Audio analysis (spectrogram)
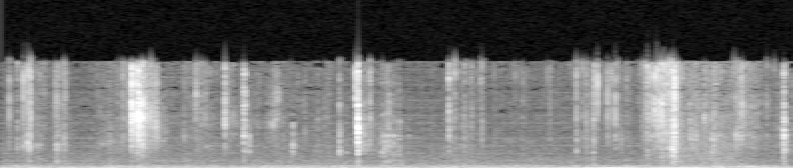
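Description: A flat metal blade scrapes and carves cubes off a solid green bar of dried soap held in a palm with long red nails, letting crumbs fall onto a pile of soap shavings. Dry, bright scraping runs throughout, punctuated by sharp crunchy cracks as pieces break away. Each crack is crisp and dies out almost instantly.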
